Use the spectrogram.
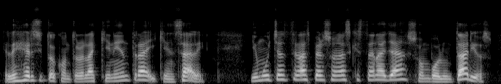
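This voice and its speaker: A man with a somewhat high, gravelly voice delivers scripted commentary on Bible passages. He reads the verses slowly and with emphasis. The sound is dry and close, with no room around it. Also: lively intonation, no room sound. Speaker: channel host refuting a pastor.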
